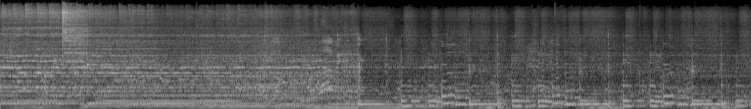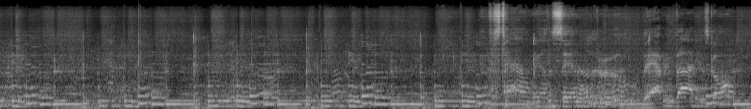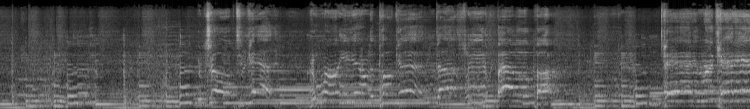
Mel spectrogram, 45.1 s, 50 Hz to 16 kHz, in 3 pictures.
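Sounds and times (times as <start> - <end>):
bass guitar: 0.0 - 45.0
electric guitar riff: 0.0 - 45.0.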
